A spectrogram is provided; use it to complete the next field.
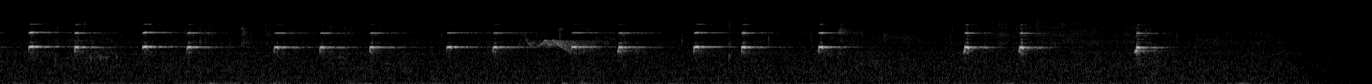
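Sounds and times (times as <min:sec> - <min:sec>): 
Himalayan monal calling: 0:00.0 - 0:08.6, 0:09.6 - 0:10.6, 0:11.3 - 0:11.8.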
